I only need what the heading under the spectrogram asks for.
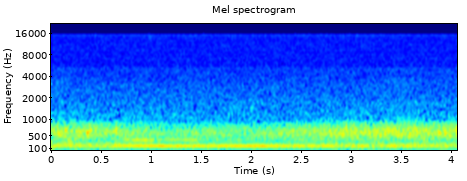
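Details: Whale song: a low, steady moan with a faint higher overtone, held for about two and a half seconds over a constant hiss and low rumble of water.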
